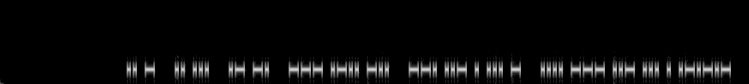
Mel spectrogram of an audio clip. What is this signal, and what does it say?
Morse code, heard as a keyed tone, about 40 wpm, 700 Hz. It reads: IT IS AN OLD GUEST HOUSE.
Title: Sentences from Top 1600 Words 40wpm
